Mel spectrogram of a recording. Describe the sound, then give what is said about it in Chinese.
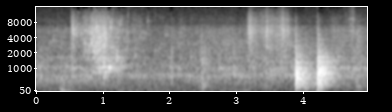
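Water poured from a cup into an Instant Pot, heard as a soft splashing hiss, followed by two sharp metallic clanks from the pot near the end. “首先呢我們有個 instant pot， 跟住呢我們呢就倒一杯水下去”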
